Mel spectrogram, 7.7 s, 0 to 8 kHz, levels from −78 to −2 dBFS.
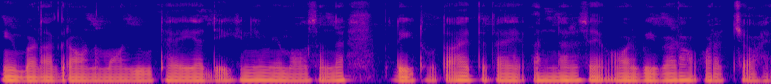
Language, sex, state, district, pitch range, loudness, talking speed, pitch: Hindi, male, Chhattisgarh, Raigarh, 85-90 Hz, -33 LUFS, 180 wpm, 90 Hz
